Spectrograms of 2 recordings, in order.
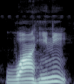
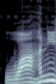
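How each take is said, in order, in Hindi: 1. h ध्वनि के बाद छोटी i स्वर आता है। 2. h ध्वनि के बाद कोई स्वर नहीं आता। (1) "छोटी की मात्रा जब आप लगेंगे लगाएंगे तो ये शुद्ध रूप होगा।" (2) "वाहनी शब्द गलत है।"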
